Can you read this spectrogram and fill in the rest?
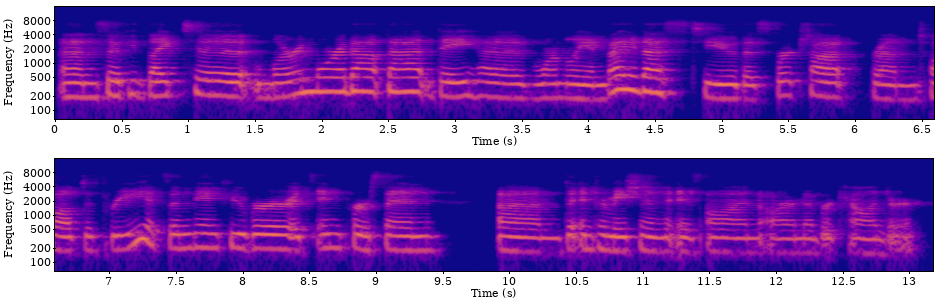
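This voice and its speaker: A woman's voice: mid-range voice, steady tone, unhurried, reverberant, highs cut off. A woman hosting a membership meeting, giving friendly, organized announcements with a few fillers. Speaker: meeting host.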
